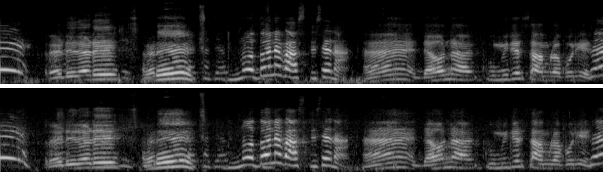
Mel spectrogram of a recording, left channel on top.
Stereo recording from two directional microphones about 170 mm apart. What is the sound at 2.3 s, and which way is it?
Speech, 40° left (ahead or behind).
